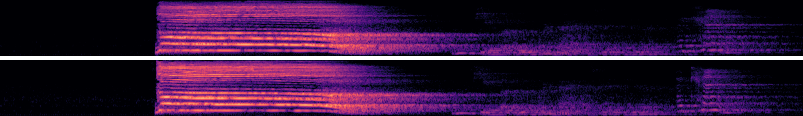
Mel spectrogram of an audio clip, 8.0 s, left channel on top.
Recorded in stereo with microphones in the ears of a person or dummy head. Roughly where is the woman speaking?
Right.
